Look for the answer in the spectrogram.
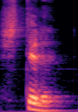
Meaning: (noun) 1. silent person, who rarely speaks 2. undercover agent (male only); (adjective) inflection of stil: 1. masculine/feminine singular attributive 2. definite neuter singular attributive
- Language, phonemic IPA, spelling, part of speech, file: Dutch, /ˈstɪlə/, stille, adjective / noun / verb, Nl-stille.ogg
